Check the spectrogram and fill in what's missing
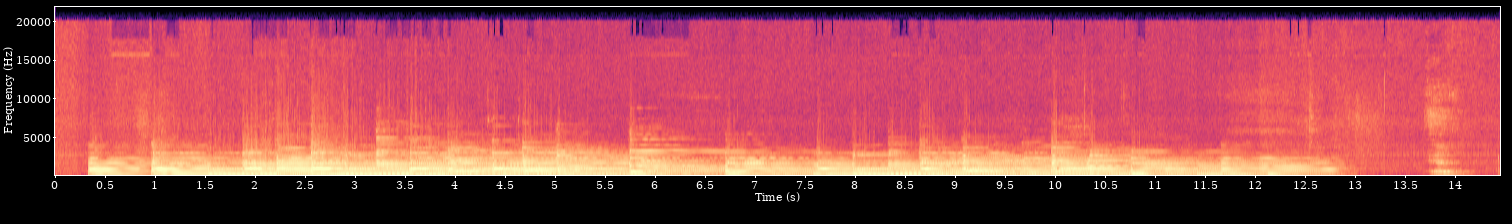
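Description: Full orchestra plays a lyrical melodic theme with sustained harmonies, steady and fairly loud, fading out near the end.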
